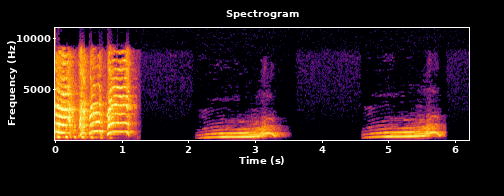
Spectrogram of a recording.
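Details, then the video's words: Hyena: a quick burst of rapid, stacked, giggling pulses about a second long, then silence and two drawn-out, rising, nasal whoops, each over a second long and ending in a brief upward twist. No other sounds. "hyena sound"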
